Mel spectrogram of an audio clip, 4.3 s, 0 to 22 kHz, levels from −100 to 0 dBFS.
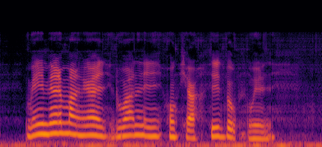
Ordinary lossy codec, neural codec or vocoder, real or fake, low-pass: none; autoencoder, 22.05 kHz, a latent of 192 numbers a frame, VITS, trained on many speakers; fake; 9.9 kHz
